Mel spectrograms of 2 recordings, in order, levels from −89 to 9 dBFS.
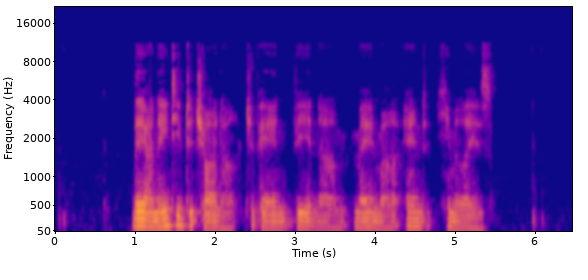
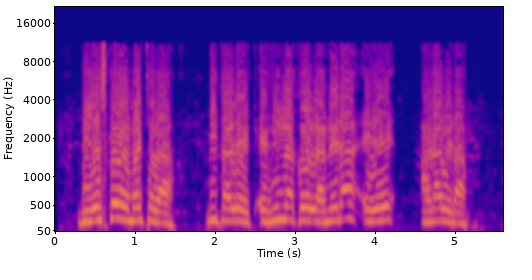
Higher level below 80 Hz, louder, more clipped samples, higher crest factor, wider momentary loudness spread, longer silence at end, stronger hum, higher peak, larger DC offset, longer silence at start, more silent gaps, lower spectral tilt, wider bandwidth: first, -58 dBFS vs -64 dBFS; about the same, -24 LUFS vs -25 LUFS; neither; first, 24 dB vs 10 dB; first, 17 LU vs 9 LU; first, 1.05 s vs 0.45 s; neither; first, -2 dBFS vs -14 dBFS; neither; first, 0.95 s vs 0.3 s; neither; first, -6.5 dB/octave vs -4 dB/octave; about the same, 11.5 kHz vs 11.5 kHz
